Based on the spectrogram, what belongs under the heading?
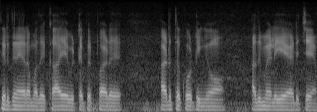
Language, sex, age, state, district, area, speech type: Tamil, male, 30-45, Tamil Nadu, Pudukkottai, rural, spontaneous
